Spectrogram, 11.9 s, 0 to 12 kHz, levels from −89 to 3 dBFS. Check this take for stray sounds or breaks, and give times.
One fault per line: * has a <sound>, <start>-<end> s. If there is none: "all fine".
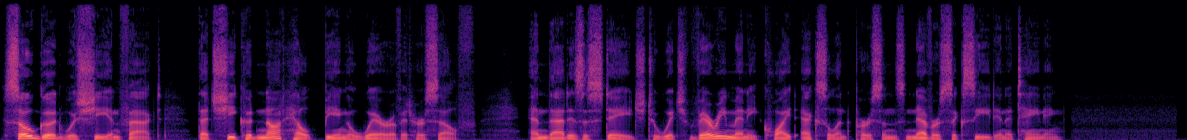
all fine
